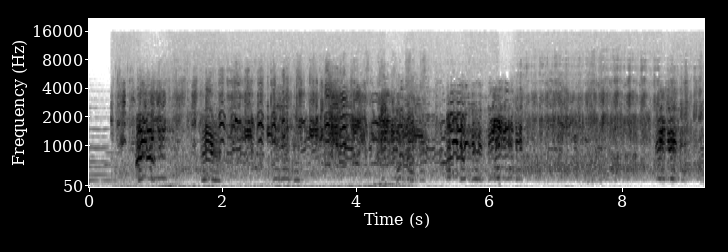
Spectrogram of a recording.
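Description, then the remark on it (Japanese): A large flock of bean geese, birds about 1 metre long, calls loudly as it suddenly approaches a rice field at nightfall in the dark, dozens of overlapping honks and wingbeats forming a dense, continuous clamor that barely pauses for the whole stretch. “今日はこの田んぼで寝るのかなと思っていたところへにわかに大きな鳴き声と羽音が急接近暗闇の中で思わず首をすくめました”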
